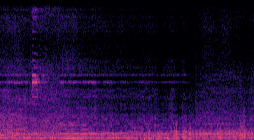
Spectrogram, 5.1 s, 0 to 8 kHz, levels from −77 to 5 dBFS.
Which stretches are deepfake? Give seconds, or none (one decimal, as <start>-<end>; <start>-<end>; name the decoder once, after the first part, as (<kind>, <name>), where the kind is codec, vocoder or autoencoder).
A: 0.0-0.6 (codec, SNAC); 1.2-3.8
